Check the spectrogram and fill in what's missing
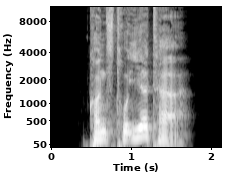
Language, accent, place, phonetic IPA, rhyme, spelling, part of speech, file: German, Germany, Berlin, [kɔnstʁuˈiːɐ̯tɐ], -iːɐ̯tɐ, konstruierter, adjective, De-konstruierter.ogg
- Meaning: inflection of konstruiert: 1. strong/mixed nominative masculine singular 2. strong genitive/dative feminine singular 3. strong genitive plural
